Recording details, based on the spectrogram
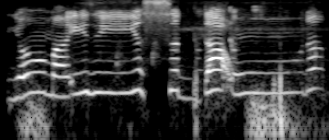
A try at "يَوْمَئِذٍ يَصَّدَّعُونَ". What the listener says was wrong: Okay, so put a little bit more emphasis on these three because they're all mushaddad letters.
